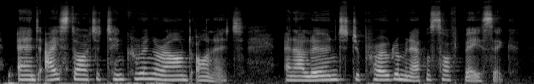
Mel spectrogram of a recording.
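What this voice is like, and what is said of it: South African English accent. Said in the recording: “You may have realized from my accent that I am not American. In fact, I am South African”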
